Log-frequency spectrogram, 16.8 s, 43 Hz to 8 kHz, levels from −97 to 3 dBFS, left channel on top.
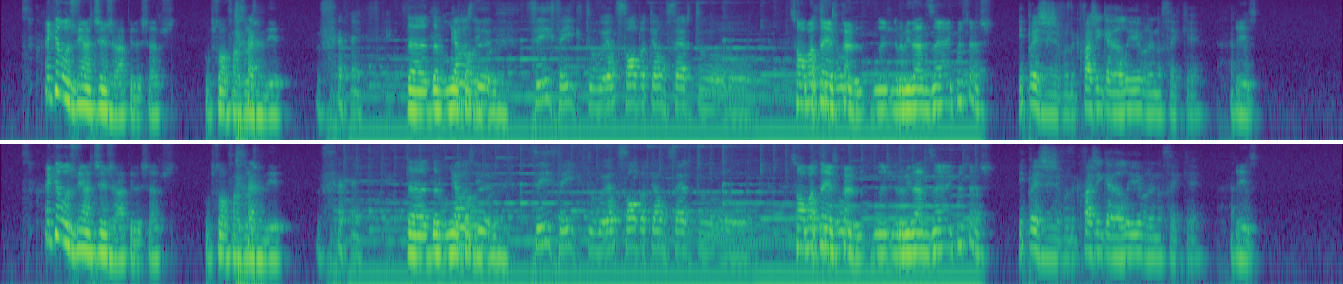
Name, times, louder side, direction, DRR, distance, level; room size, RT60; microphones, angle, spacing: voice 1, 0.6-2.0 2.6-3.5 5.1-6.3 9.9-12.4 15.4-15.7, left 1 dB, 20° left, 0.8 m, -24 dB
voice 2, 2.9-3.2 4.0-4.5 5.1-5.2 5.6-6.1 6.6-9.5 10.1-10.7 12.7-15.0, left 1 dB, 65° left, 1.0 m, -30 dB
sound 1, 4.2-12.3, right 1 dB, 80° right, 1.2 m, -40 dB
6.6 x 4.5 x 3.8 m
head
